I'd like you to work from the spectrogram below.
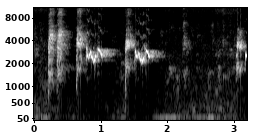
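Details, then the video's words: Spirited sooty-headed bulbul singing to provoke other bulbuls, recorded for training: two clear liquid whistled phrases, each starting with a burst and ending in a falling warble, plus a short opening note. "Suara Asli Burung Kutilang Gacor Bikin Emosi Kutilang Lain"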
